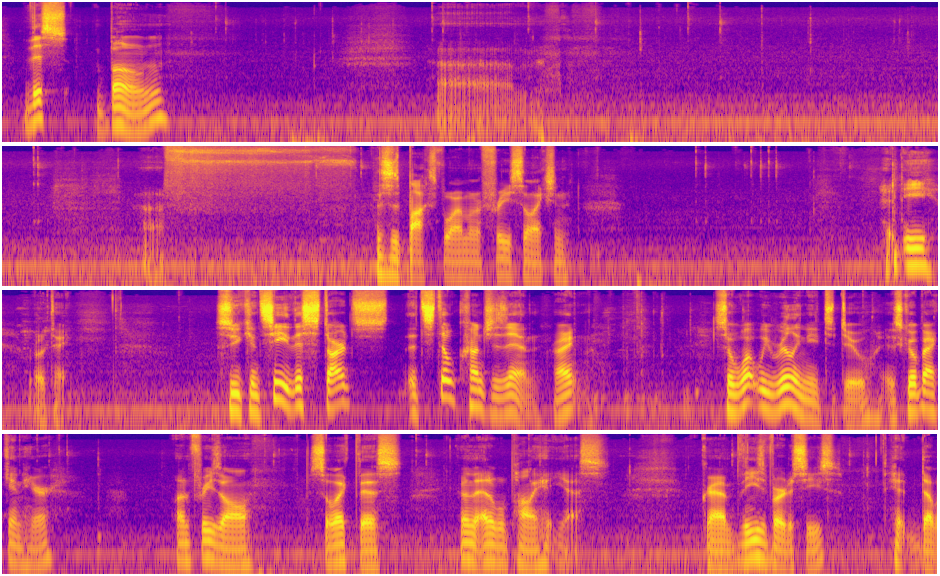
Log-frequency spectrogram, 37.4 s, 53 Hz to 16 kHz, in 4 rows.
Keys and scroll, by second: 18.2 e, 24.9 ctrl+z.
